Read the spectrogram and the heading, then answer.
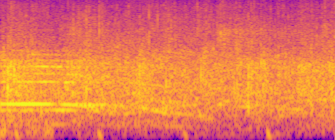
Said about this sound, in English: Come on, clap your hands and give God the praise.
